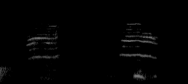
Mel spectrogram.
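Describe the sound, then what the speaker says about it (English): A house cat meows twice, two clear, fairly close calls separated by a short pause, with no talking over them. "Oh, I think your cat wants to chime in."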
